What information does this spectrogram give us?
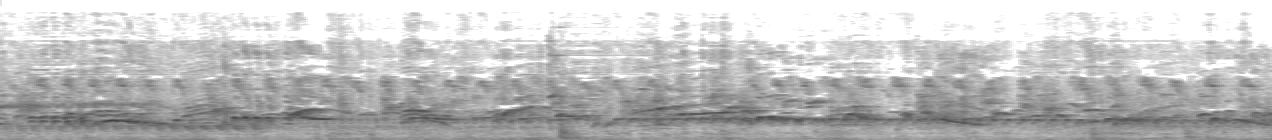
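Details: Steady warbling twitter from a red siskin, with looping whistled phrases and chirps repeated over a faint background hiss.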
